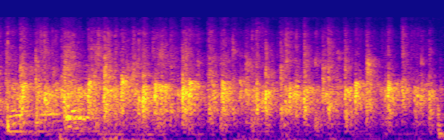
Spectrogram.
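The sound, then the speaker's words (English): Sustained audience applause, a dense crackle of many hands clapping at once, holding steady and fairly loud for several seconds without anyone speaking over it. “Yep, first class, round of applause.”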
